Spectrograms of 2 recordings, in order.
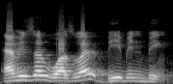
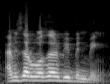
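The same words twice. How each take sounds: First: The list is said at a moderate pace. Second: The list is said at a very fast pace. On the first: "আপনারা আমার সাথে বলে ফেলবেন" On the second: "আরো দ্রুত বলবেন"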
